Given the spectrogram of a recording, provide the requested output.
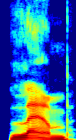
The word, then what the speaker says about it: lamb: spider معنی ده غڼه غڼې ته په انګلیش کې spider وایي lamb, lamb.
